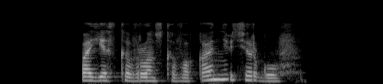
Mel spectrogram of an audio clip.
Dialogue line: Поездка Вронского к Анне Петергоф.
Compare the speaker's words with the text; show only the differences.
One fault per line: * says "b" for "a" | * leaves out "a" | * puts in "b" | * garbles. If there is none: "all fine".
all fine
